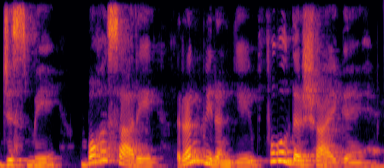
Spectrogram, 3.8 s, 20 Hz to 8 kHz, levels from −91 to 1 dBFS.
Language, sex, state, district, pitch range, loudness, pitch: Hindi, female, Bihar, Bhagalpur, 170-220 Hz, -22 LUFS, 190 Hz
